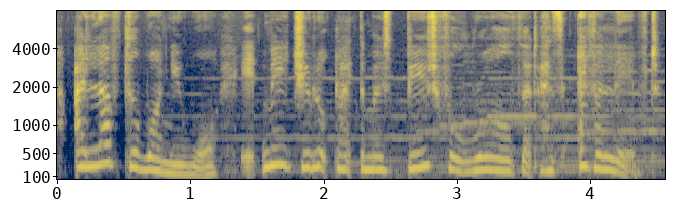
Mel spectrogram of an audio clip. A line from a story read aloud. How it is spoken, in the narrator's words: stammered Teddy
